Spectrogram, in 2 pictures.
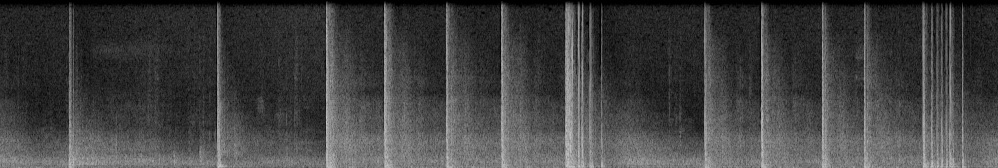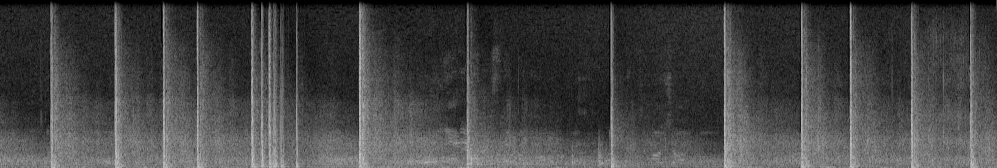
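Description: Fireworks burst with loud bangs overhead, one after another.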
